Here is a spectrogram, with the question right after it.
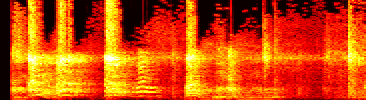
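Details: A Patterdale Terrier puppy playing with a spring door stop gives sharp, high barks in a quick irregular series of about five, with squeaky yelps and whining between them.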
